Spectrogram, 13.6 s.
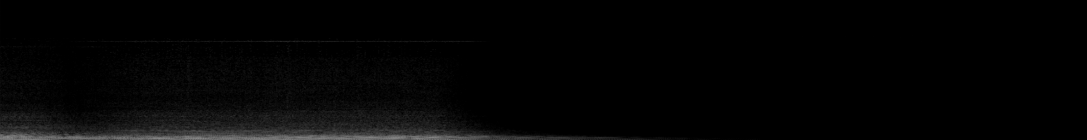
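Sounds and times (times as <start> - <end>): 
strings: 0.0 - 7.2.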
